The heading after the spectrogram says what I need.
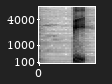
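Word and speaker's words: π: Ini dibacanya pi ya. Pi. Pi dikali R pangkat 2.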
